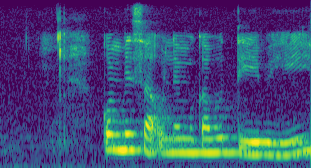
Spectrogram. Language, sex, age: Tsonga, female, 18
